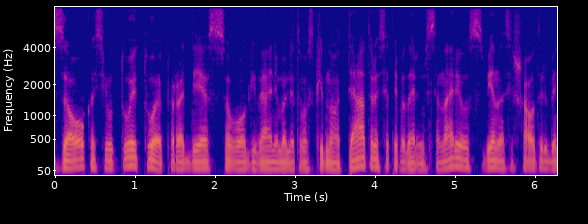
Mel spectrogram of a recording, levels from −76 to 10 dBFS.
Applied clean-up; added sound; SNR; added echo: neural mask model Resemble Enhance denoiser.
